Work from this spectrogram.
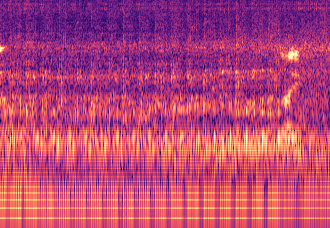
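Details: Car at idle before shop visit: steady idle with a rough, puffing rasp over the low engine drone, worse when revved; owner's exhaust sounds like a leak.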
